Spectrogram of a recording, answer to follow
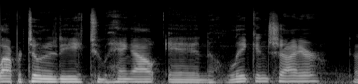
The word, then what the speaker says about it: Lincolnshire: getting the wonderful opportunity to hang out in Lincoln Shire I say it right yes lsh yeah Lincolnshire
